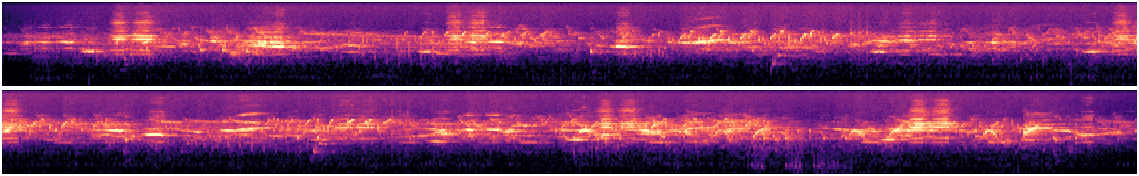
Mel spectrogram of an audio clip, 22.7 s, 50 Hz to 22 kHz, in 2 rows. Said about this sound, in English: Yeah, so that was, you know, if you wake up in the forest at Hakalau, you're surrounded by the songs of native birds early in the morning, and that was about 8 different species singing right there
